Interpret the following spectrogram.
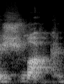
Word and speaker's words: schmuck: Yeah, you said schmuck on the EP. Like, yeah, on Rabbit Hole. And sometimes people suck. Say schmuck to rhyme with suck, I think.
